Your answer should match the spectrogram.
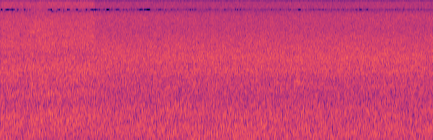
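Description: Steady rush of ocean surf breaking and washing up the beach, an even hiss with no distinct wave crashes standing out.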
